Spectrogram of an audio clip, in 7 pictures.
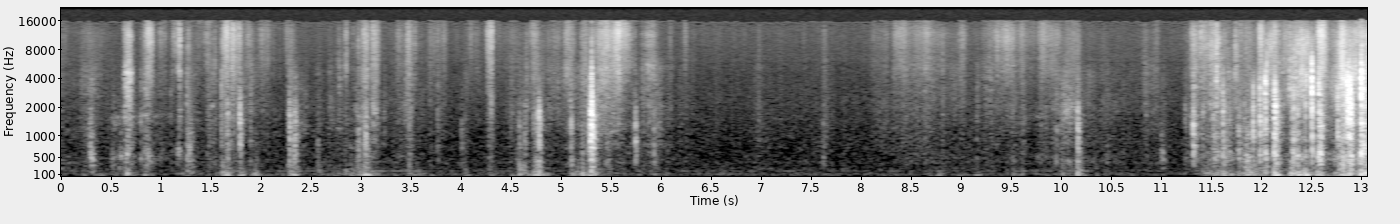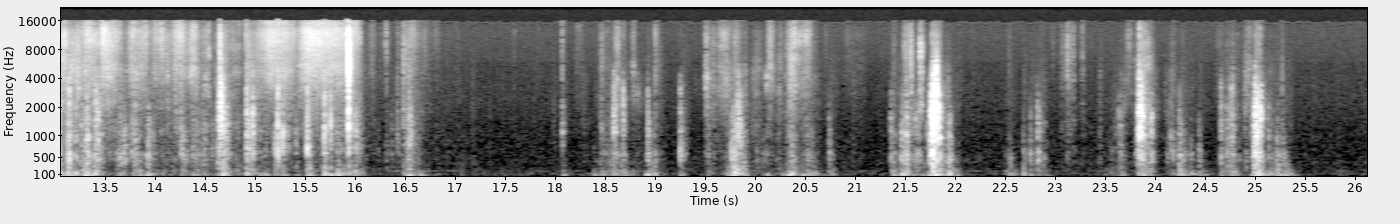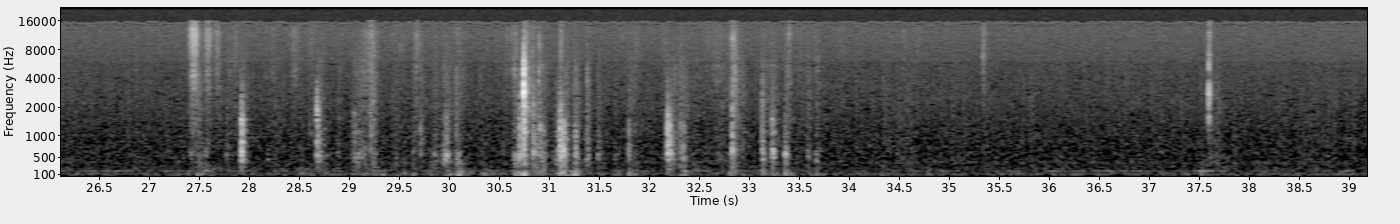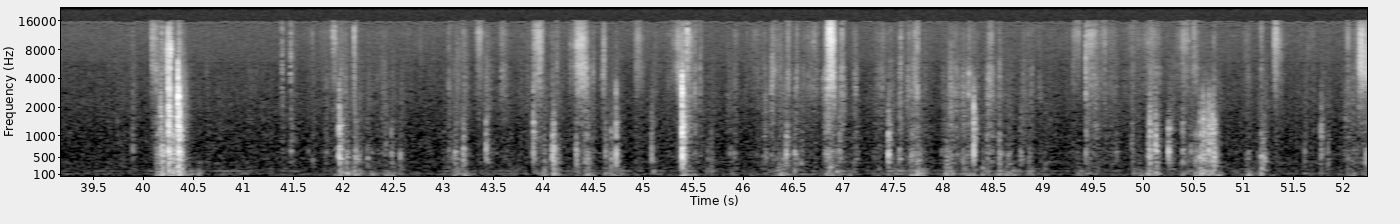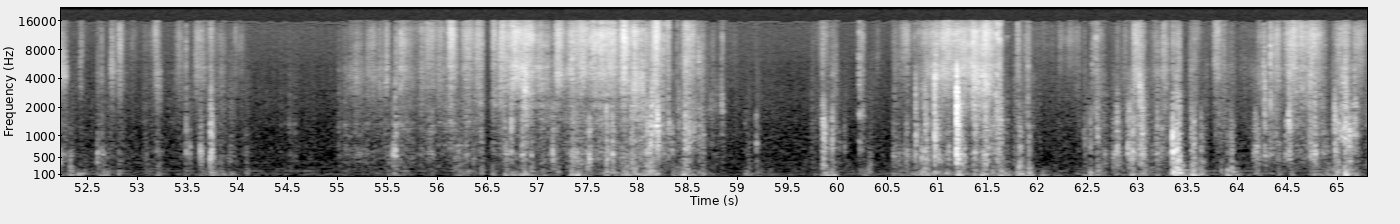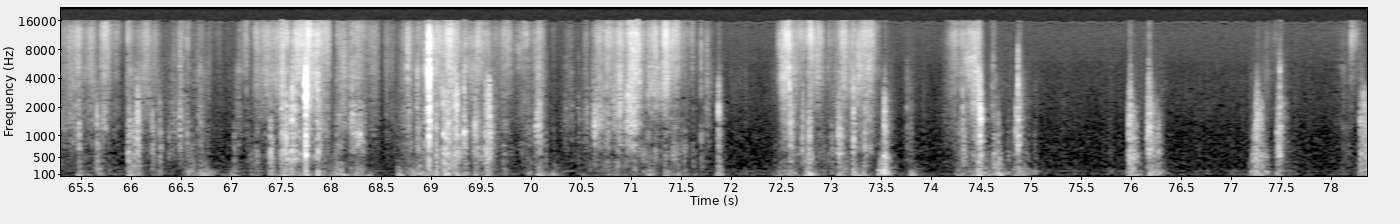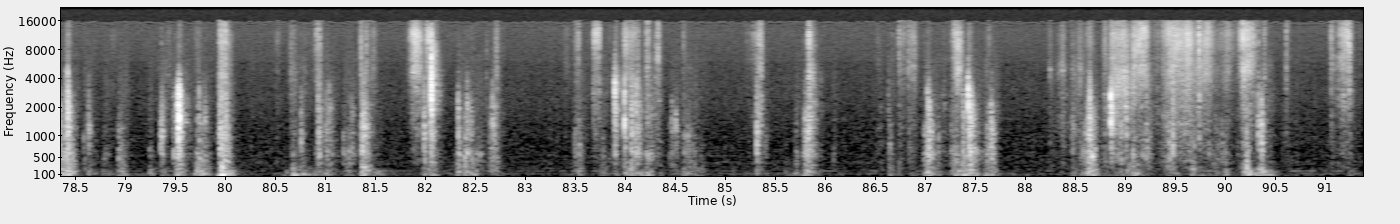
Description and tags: Recorded with Zoom H1. Be my guest and use it as much as you can.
